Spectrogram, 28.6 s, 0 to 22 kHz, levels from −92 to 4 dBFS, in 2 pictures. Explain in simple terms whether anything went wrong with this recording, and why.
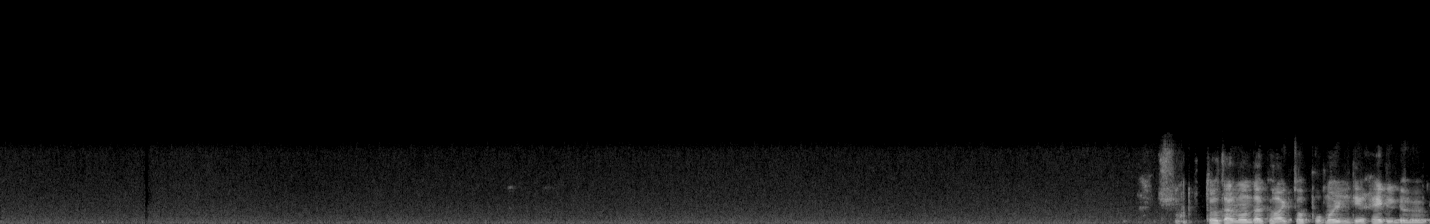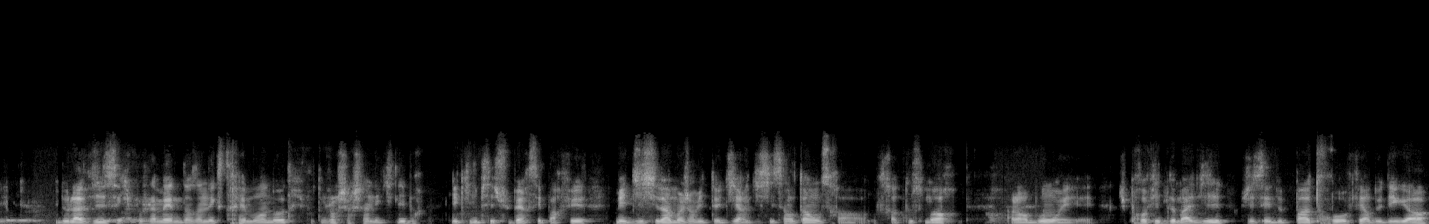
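A faint second copy of the sound trails the original by about a third of a second, from 11.94 to 15.77 s, again from 21.76 to 24.76 s, and from 25.93 to 27.85 s. It is clearest in the first stretch and gets quieter each time. This is an echo leak. The likely cause is that someone was on a loudspeaker and their echo canceller didn't fully remove what their microphone picked up, so part of it came back down the line.

From 16.43 s to the end, the quiet background of the room keeps dipping and at its deepest almost disappears, then comes back. This is background gated by the echo canceller. Each time the loudspeaker played, the canceller turned the microphone down sharply to keep echo out, and the room sound went with it until the canceller let go again.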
